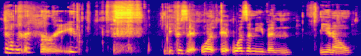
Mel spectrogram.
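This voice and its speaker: A woman vlogging about her planner, speaking tearfully and haltingly, repeating words, with a cold and sniffling. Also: lowish voice, very animated, warm tone, slight background noise. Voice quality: husky, gravelly. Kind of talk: tearful personal storytelling to camera.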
